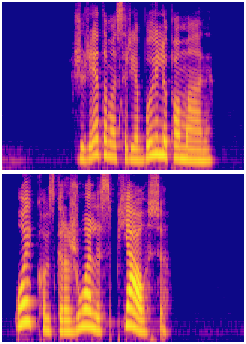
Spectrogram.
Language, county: Lithuanian, Vilnius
